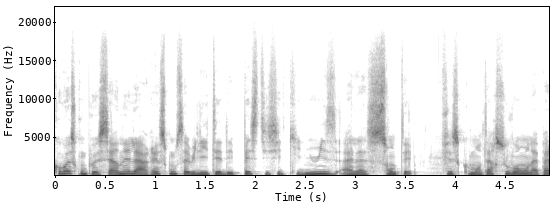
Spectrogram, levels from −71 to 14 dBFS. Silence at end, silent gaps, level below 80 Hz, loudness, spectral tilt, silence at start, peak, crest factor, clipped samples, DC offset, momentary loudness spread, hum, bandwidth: 0 s; none; -66 dBFS; -24 LUFS; -4 dB/octave; 0 s; -8 dBFS; 16 dB; under 0.1%; under 0.1%; 7 LU; none; 19 kHz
